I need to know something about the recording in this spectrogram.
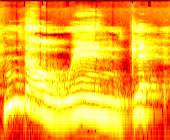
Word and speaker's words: Ndalwentle: Ndalwentle.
